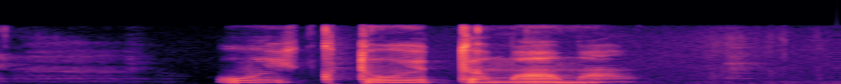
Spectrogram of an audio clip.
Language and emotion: Russian, sad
